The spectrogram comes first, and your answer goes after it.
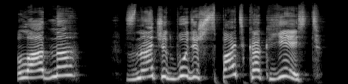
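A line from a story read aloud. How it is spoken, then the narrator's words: Shout. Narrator (Russian): крикнула я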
